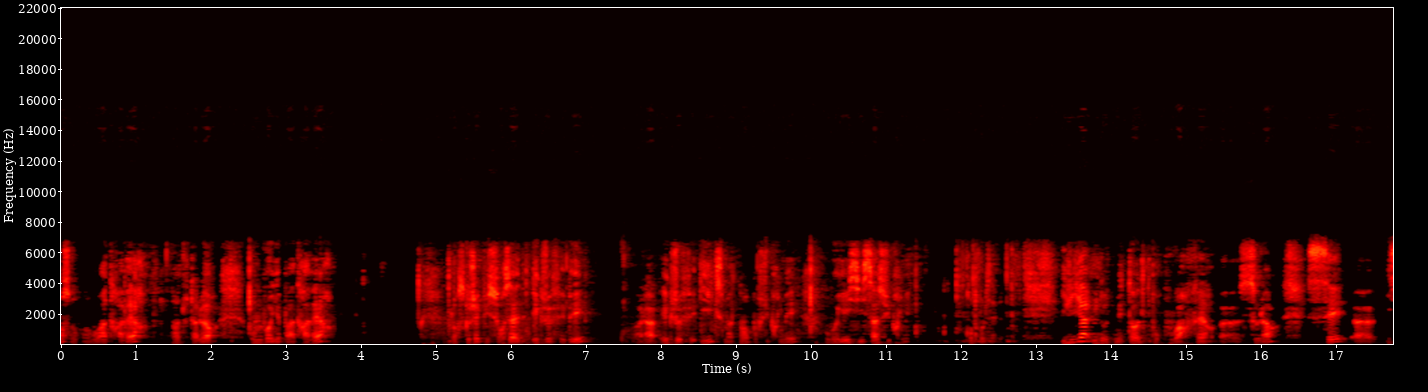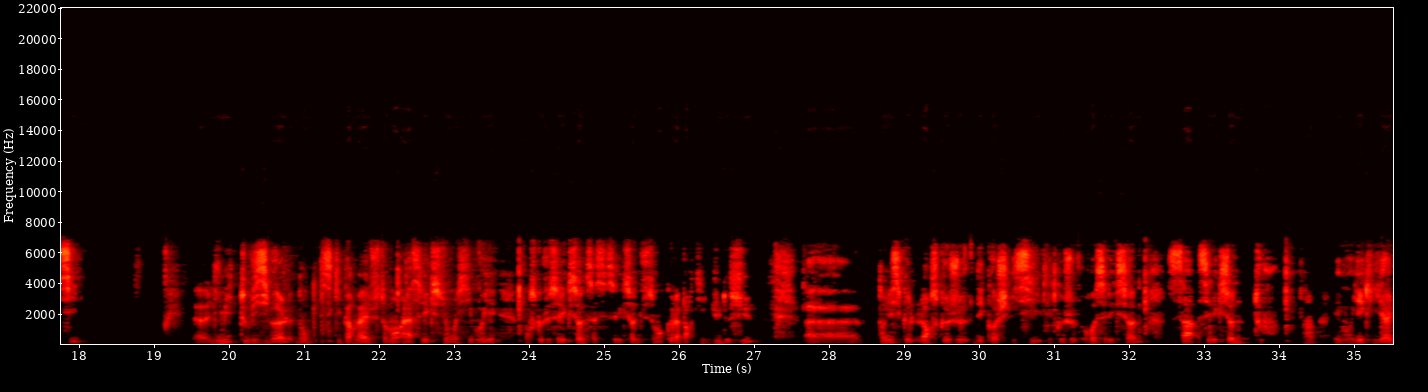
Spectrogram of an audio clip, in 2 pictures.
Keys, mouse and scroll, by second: 1.2 KP_7, 2.1 z, 2.5-4.4 middle drag, 3.9 KP_7, 5.1 z, 6.2 b, 8.5 x, 10.0-11.7 middle drag, 12.2 ctrl+z, 13.3 KP_7, 14.4 z, 21.2 a, 22.2 b, 23.8-25.5 middle drag, 26.6 a, 27.6 KP_7, 29.7-31.7 drag, 30.9 b, 32.2-33.8 middle drag, 34.0-35.5 middle drag.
